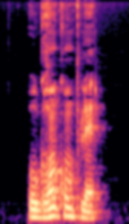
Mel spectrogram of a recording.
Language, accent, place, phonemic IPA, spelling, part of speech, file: French, France, Lyon, /o ɡʁɑ̃ kɔ̃.plɛ/, au grand complet, adjective, LL-Q150 (fra)-au grand complet.wav
- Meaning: alternative form of au complet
